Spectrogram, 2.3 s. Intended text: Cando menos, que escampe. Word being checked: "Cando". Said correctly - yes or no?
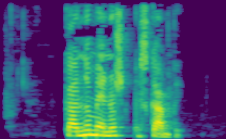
yes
